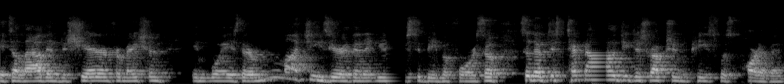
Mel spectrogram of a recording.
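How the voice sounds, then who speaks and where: Over noticeable background noise, a man with fairly high pitch speaks at a fairly quick pace, hardly pausing, with fairly even intonation. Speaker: internet research director. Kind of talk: panel discussion/interview.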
